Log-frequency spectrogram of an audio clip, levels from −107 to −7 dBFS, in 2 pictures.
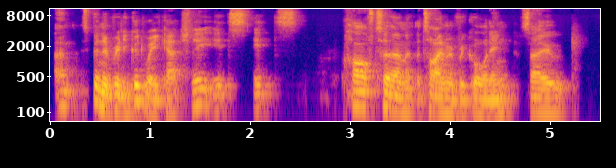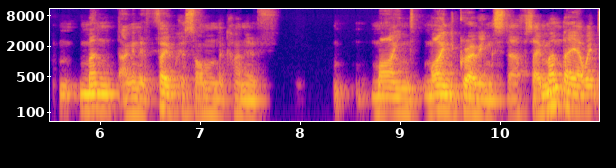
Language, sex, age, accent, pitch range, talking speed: English, male, 30-49, British, 95-115 Hz, 190 wpm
